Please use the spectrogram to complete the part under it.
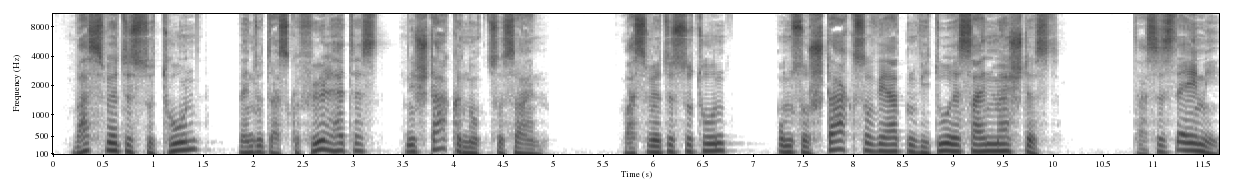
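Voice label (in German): German, male, filmtrailer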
